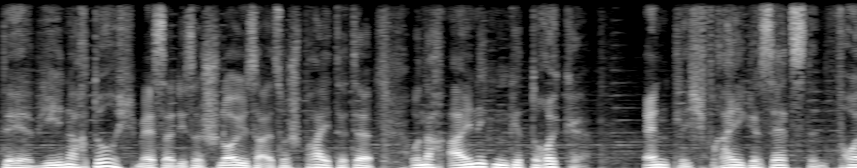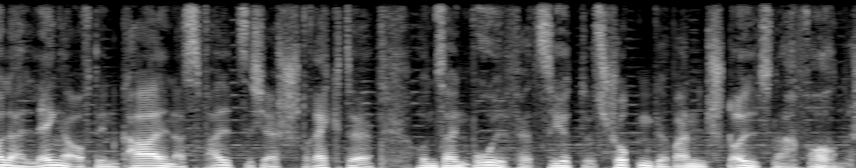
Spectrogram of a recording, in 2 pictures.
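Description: Male horror audiobook narrator, deep and dark, deliberate dramatic delivery. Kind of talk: dramatic literary storytelling.

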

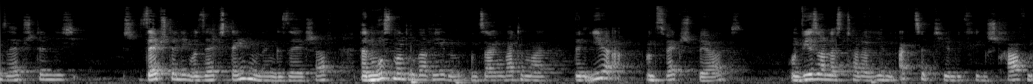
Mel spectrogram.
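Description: A young woman speaking casually and spontaneously as an interview guest, halting as she searches for words. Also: mid-range voice, recorded from a distance. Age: young adult. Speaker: stage performer and interview guest. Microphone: handheld interview microphone. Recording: echoey, slightly noisy, off-mic.

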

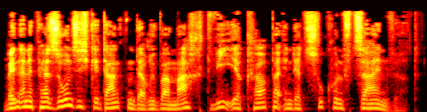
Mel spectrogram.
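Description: Lively-pitched, slightly husky male audiobook narrator. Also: normal speed. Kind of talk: measured audiobook reading of spiritual teachings.

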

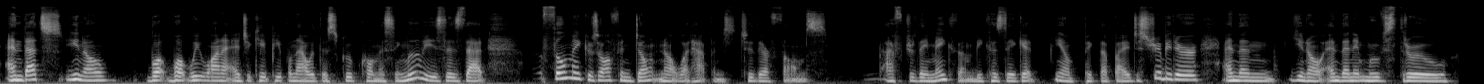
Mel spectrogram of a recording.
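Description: Filmmaker guest, woman, New York accent, low mellow voice, acts out quotes. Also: moderate pace, vocal fry. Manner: animated storyteller, quoting others aloud. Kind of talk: casual interview chat.

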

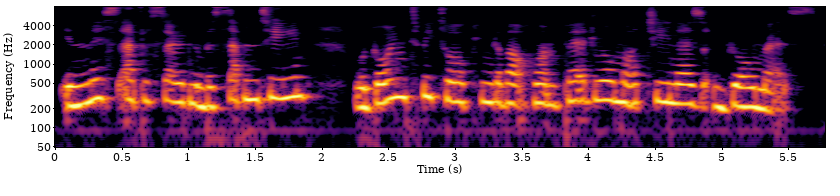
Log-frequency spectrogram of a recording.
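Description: High, mellow-voiced woman narrating true crime. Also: fairly even intonation, moderate pace. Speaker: true-crime podcast host. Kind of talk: scripted narration of a missing-person case.

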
